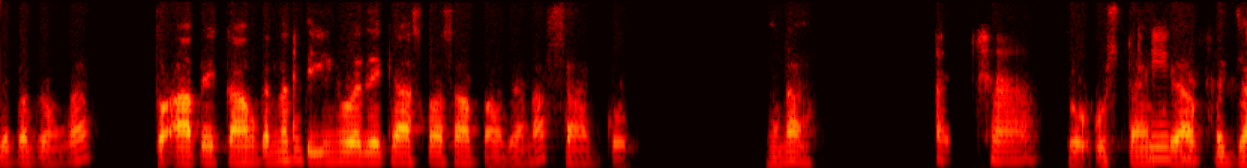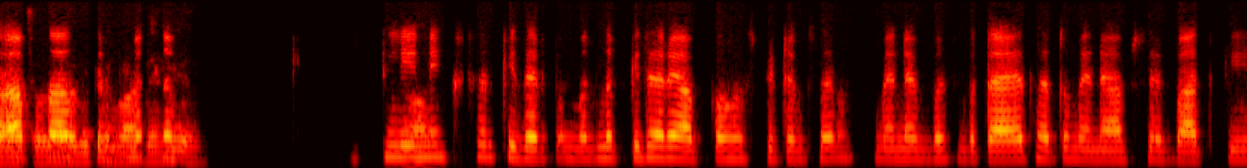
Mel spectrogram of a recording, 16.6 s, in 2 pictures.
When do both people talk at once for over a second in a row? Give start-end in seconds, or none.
7.6-9.5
